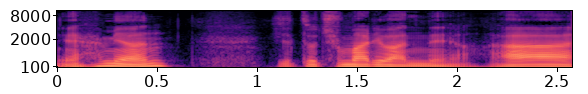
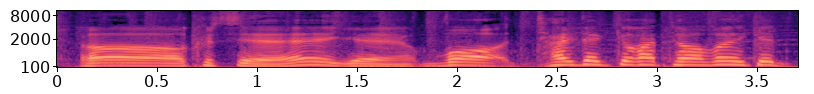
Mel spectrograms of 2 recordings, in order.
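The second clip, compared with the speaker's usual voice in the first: Chungcheong dialect; 6 semitones higher than usual. Acted. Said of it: "행진리 이장인데요".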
